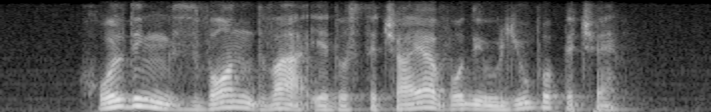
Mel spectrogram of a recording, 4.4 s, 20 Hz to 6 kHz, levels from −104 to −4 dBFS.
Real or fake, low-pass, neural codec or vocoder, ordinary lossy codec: real; 5.4 kHz; none; Opus, 16 kbps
